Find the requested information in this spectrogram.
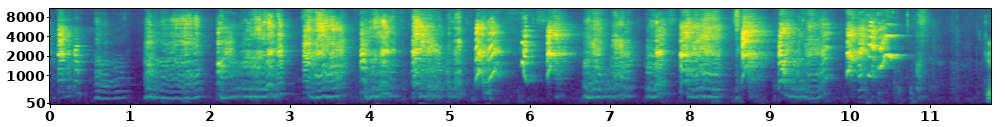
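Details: A pair of Chihuahuas, brown and black, play fighting indoors on a bed; continuous sharp, high-pitched barks and growly yaps in a steady rapid series, roughly one per second, with a person egging them on.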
